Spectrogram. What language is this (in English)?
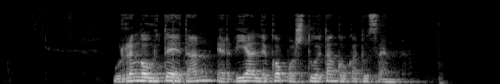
Basque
